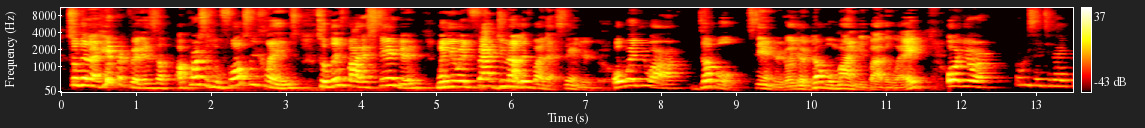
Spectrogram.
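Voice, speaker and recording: A male pastor preaching a sermon in an animated way, calling out to the congregation for responses. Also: sits high, normal speed. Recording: very echoey room, mic far off.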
